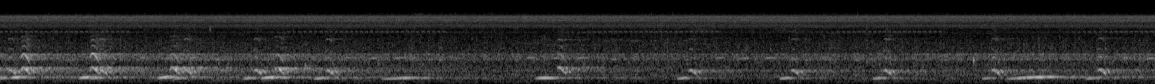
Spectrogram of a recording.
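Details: A noisy family of wild siamangs calling in Malaysia's Gunung Nuang forest, Selangor, mid-morning: a steady run of short hooting notes, each with a sharp falling upper tone, spaced roughly a second apart, over faint forest hiss.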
